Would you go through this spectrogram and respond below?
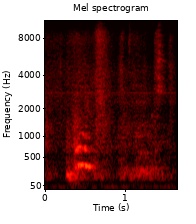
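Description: A dog named Rosie gives a brief, faint whimper, a short high whine near the start, followed by quiet room sound indoors.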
